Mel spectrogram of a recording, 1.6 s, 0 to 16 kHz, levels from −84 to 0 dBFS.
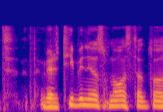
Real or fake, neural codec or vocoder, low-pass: fake; codec, 16 kHz, 2 kbps, X-Codec, HuBERT features, trained on LibriSpeech; 7.2 kHz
